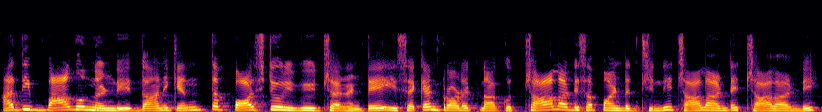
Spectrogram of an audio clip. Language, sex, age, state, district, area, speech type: Telugu, female, 18-30, Andhra Pradesh, Annamaya, urban, spontaneous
